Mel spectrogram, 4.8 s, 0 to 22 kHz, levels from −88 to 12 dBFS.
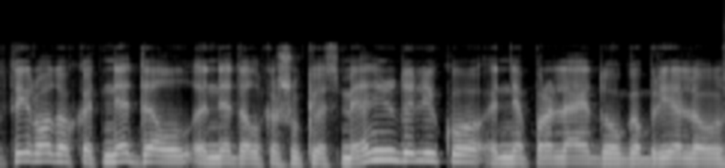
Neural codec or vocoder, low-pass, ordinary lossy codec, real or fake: none; 7.2 kHz; MP3, 96 kbps; real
